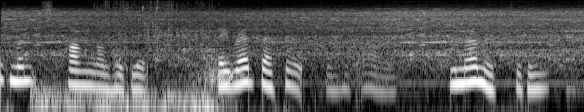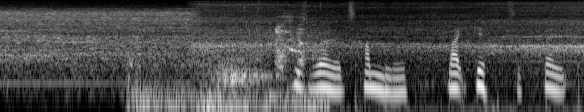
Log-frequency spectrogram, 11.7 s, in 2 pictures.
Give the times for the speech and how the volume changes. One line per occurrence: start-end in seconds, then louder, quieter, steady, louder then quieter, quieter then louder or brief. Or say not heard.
0.0-5.5 quieter then louder
8.8-11.6 brief.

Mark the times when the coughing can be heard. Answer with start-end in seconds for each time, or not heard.
1.1-2.5, 7.0-9.0.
